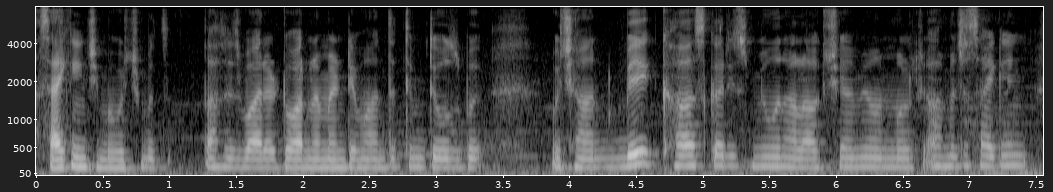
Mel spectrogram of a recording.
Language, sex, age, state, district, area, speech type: Kashmiri, male, 18-30, Jammu and Kashmir, Srinagar, rural, spontaneous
